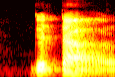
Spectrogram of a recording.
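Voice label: "getar", Malay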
